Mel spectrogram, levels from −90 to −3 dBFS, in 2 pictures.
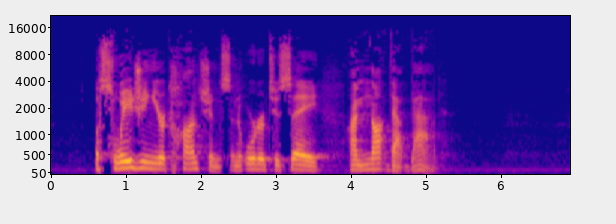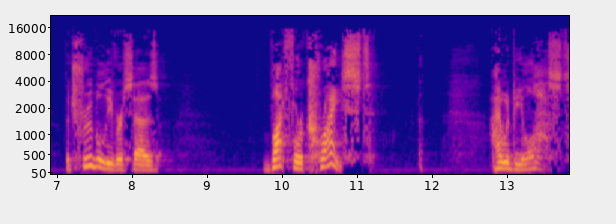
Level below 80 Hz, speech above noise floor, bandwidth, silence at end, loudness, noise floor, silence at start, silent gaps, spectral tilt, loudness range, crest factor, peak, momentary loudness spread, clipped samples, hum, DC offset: -68 dBFS; 44 dB; 15.5 kHz; 0 s; -26 LUFS; -69 dBFS; 0.6 s; none; -4.5 dB/octave; 6 LU; 24 dB; -4 dBFS; 13 LU; under 0.1%; none; under 0.1%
